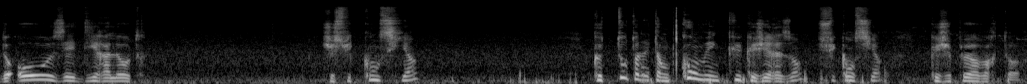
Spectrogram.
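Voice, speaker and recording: A man's voice: fairly high pitch, expressive, slow pace, pauses often, a little hiss or hum. A middle-aged man from Israel giving a reflective monologue, thoughtful and searching for words, often restarting his sentences. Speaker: speaker sharing personal reflections.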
